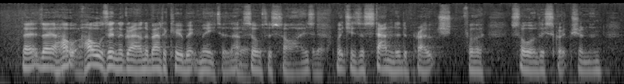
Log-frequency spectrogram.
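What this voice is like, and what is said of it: Lincolnshire English accent. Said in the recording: “you can tell from my voice, you can tell from my voice, I'm not West Country. I'm what is usually called a yellow belly, which is Lincolnshire.”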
